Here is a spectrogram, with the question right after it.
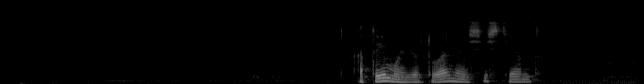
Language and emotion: Russian, neutral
